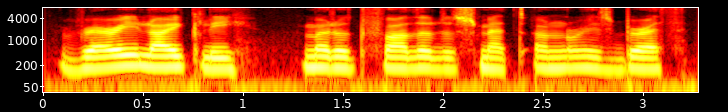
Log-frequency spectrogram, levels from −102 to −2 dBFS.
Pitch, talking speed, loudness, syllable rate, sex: 165 Hz, 165 wpm, -17 LUFS, 5.6 syllables/s, female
